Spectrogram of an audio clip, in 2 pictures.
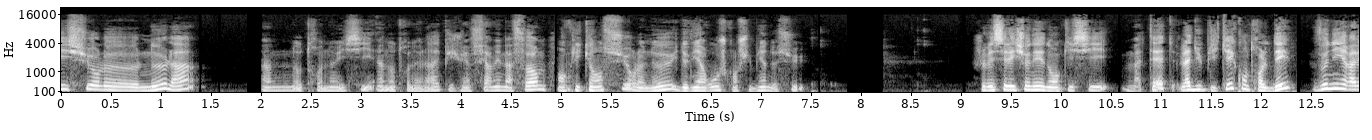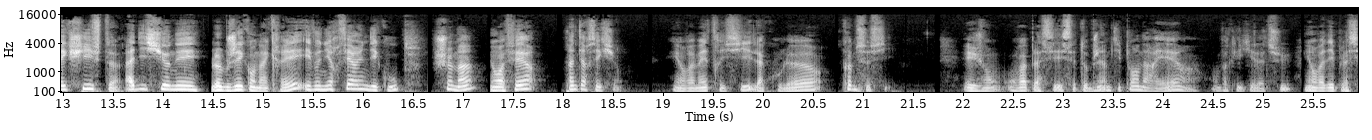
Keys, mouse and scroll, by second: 1.5 click, 2.9 click, 7.5 click, 8.6 click, 9.8 click, 12.2 ctrl+d, 14.3 shift+click, 16.7 click, 18.1 click, 20.8 click, 25.0 click, 25.8 click.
